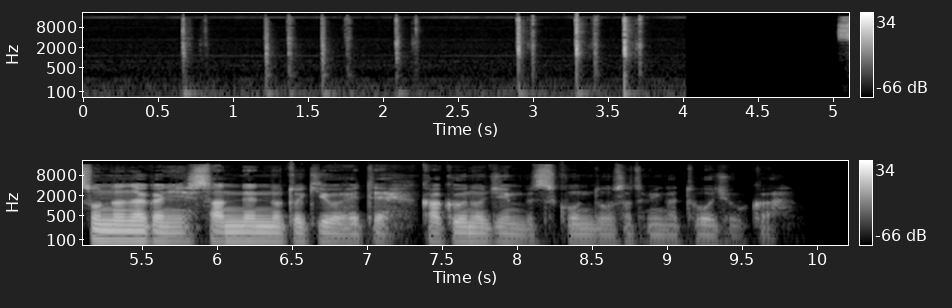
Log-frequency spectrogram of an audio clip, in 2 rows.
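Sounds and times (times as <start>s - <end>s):
faint steady hum: 0.0s - 4.0s
typing on a computer keyboard: 0.6s - 2.3s, 2.9s - 3.8s
speech: 5.2s - 9.9s.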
